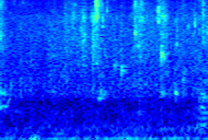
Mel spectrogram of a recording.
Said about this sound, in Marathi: गोमुखातून अजून पण पाणी येते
